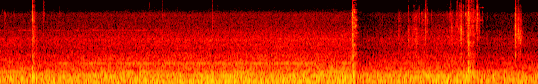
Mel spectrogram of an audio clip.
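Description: Steel hand tools clinking against each other in a metal toolbox drawer as they are moved by hand: a sharp clink about half a second in, another a little past the middle, and a small cluster near the end. Under them runs a steady hum with a faint held tone.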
